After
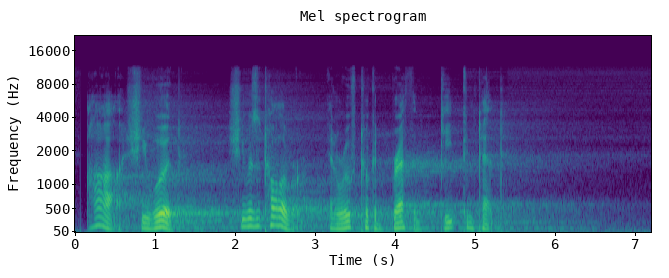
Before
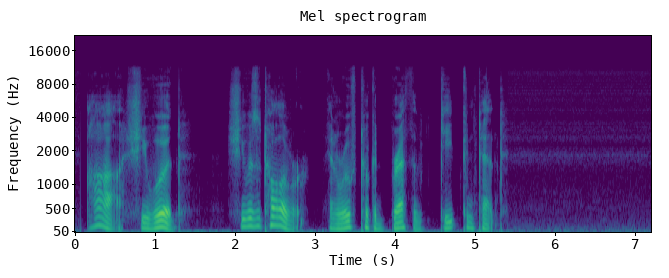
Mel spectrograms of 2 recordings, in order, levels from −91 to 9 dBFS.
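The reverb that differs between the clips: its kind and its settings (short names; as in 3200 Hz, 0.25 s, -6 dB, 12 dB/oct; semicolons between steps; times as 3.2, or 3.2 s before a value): plate-style reverb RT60 4.7 s, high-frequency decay 0.95×, DRR 12.5 dB; gain +4.5 dB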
